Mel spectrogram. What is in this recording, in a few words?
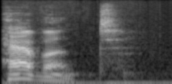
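"haven't", English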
